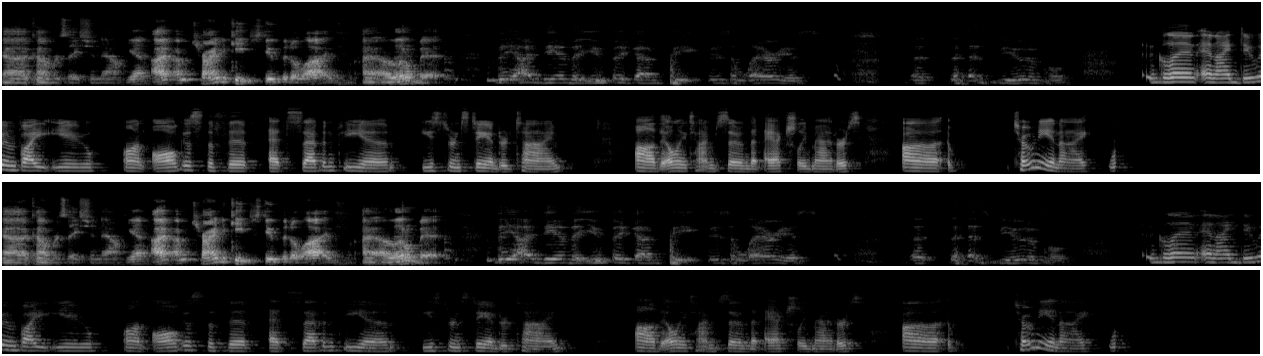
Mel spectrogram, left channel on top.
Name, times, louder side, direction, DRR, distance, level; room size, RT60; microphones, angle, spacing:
voice 1, 0.0-3.3 3.6-4.3, right 2 dB, 20° right, 1.1 m, -30 dB
voice 2, 3.3-4.0 4.6-8.1 9.1-10.6, right 2 dB, 85° right, 3.0 m, -44 dB
voice 3, 11.4-13.5 13.8-16.5 16.8-18.2 18.9-22.1 22.7-23.7, left 6 dB, 80° left, 0.6 m, -33 dB
7.7 x 5.3 x 3.5 m
head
